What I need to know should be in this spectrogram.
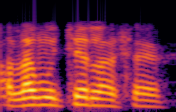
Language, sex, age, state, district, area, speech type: Tamil, male, 18-30, Tamil Nadu, Tiruvannamalai, rural, conversation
